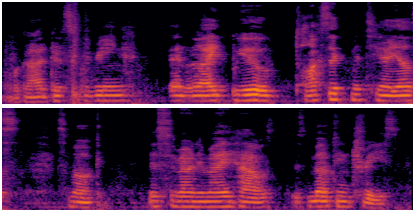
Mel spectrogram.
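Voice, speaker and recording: A man playing a frightened resident in an amateur disaster drama, speaking haltingly and repeating words. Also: mid-range voice, little pitch movement, a little hiss or hum, close to an everyday voice. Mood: scared. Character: frightened resident watching toxic smoke surround his house. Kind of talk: amateur disaster scenario acting.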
